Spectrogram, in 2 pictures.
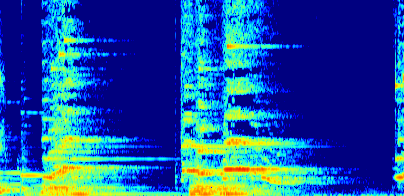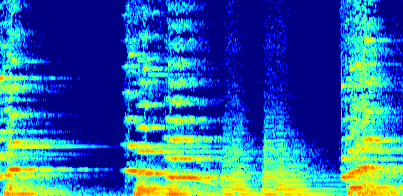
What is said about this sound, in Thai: เอ๊ะเสียงออดดังแล้ว อุ้ยต้องไปเข้าเรียนแล้วล่ะค่ะ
